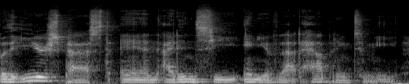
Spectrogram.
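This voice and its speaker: Delivered at a moderate pace in a Brazilian accent, the voice has lively intonation and audible room echo. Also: man. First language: Portuguese. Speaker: English teacher and YouTuber. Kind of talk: motivational talk to camera.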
